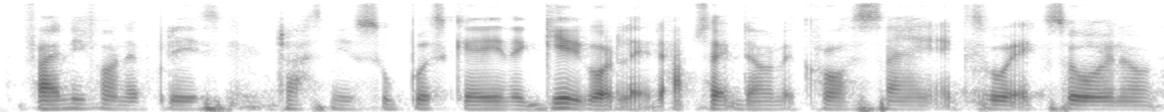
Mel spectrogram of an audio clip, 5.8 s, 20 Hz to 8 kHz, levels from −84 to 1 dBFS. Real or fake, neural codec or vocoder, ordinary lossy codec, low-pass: fake; codec, 24 kHz, 1.2 kbps, DualCodec; none; 7.2 kHz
